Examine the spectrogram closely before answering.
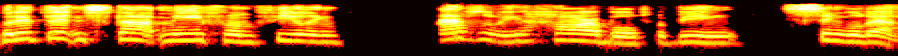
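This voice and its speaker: A woman speaking in a New York accent. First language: Spanish. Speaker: spiritual speaker. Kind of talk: personal testimony talk. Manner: halting, many fillers.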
